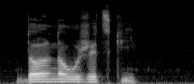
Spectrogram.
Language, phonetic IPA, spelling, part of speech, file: Polish, [ˌdɔlnɔwuˈʒɨt͡sʲci], dolnołużycki, adjective / noun, Pl-dolnołużycki.ogg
